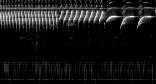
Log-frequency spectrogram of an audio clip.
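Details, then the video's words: Canary song for after-molt recovery: a fast bright trill slowing into spaced repeated notes, finishing with a few rising-then-falling whistled swoops. "Post-Molting Recovery: Get Your Canary Back to Gacor Faster!"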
